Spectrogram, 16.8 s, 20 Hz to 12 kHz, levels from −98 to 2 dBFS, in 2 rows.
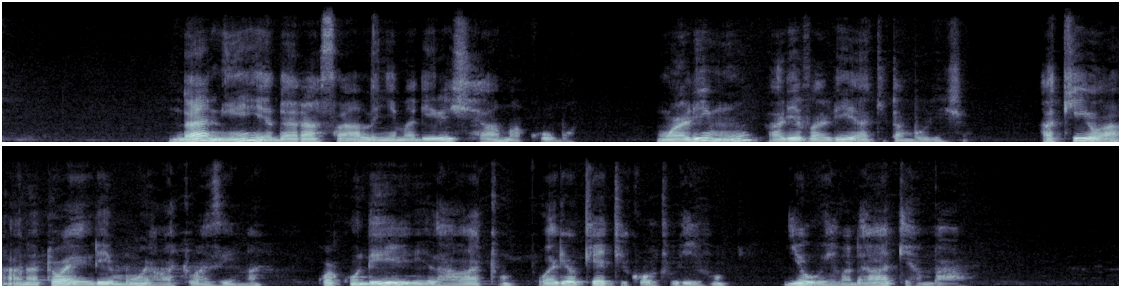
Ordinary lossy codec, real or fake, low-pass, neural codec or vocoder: Opus, 64 kbps; fake; 10.8 kHz; codec, 44.1 kHz, 7.8 kbps, Pupu-Codec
